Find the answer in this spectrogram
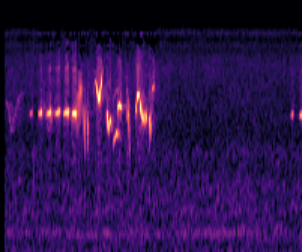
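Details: Daurian redstart in Yeoncheon on the day its young left the nest: a run of about eight even, high whistled notes, then a quick jumble of twisting, scratchy chirps, ending after two seconds; a faint low hum below.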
